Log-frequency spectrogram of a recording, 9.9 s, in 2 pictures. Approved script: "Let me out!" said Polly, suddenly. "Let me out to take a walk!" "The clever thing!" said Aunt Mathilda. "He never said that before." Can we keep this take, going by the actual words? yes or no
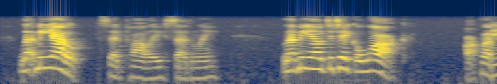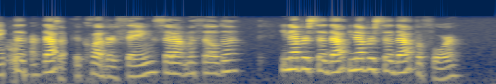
no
